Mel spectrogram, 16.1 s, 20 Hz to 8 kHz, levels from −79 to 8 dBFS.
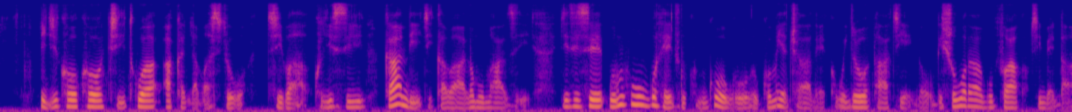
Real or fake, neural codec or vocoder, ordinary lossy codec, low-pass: fake; autoencoder, 22.05 kHz, a latent of 192 numbers a frame, VITS, trained on many speakers; AAC, 48 kbps; 7.2 kHz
